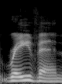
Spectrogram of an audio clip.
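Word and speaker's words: Ravyn: is called spice and originally I said raven but I think that her name is probably pronounced raven r a v y n last name is len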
